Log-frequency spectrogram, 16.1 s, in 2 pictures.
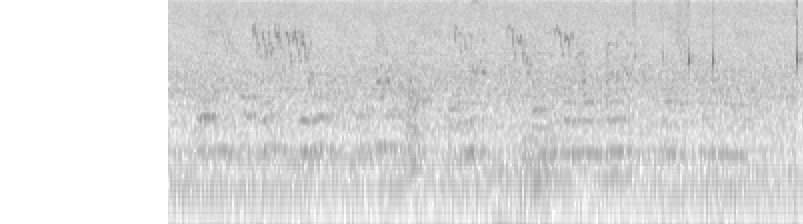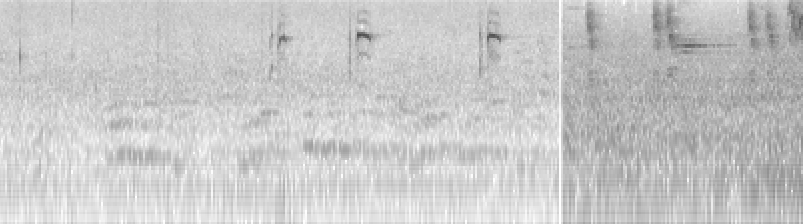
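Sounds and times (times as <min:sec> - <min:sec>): small birds chirping: 0:01.9 - 0:16.0
rapid sparrow chirping: 0:02.0 - 0:14.0, 0:14.6 - 0:16.0.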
